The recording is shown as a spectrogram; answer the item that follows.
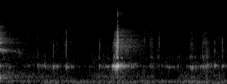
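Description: Compression tester gauge being coupled onto the metal end fitting of its hose: faint handling ticks of the fittings and one sharp click a little over a second in.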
